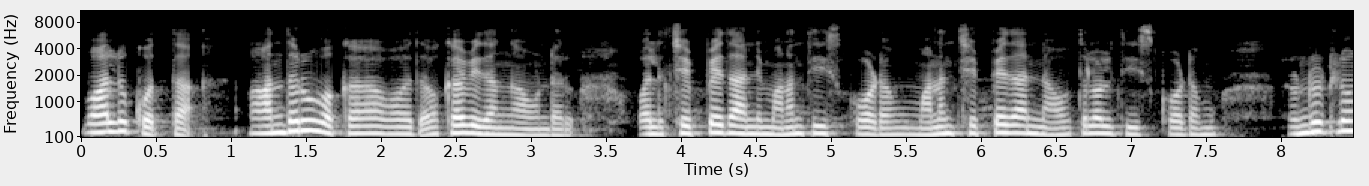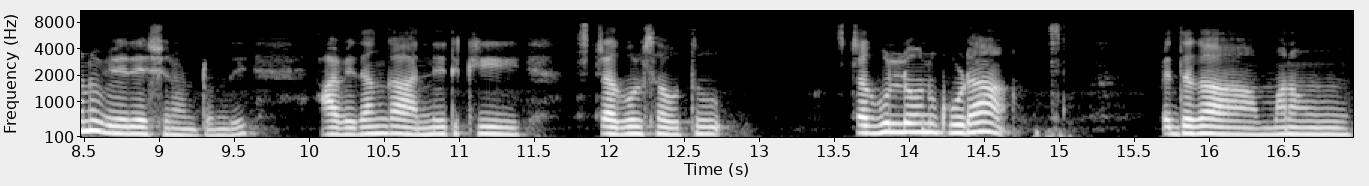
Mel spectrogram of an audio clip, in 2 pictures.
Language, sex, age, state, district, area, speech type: Telugu, female, 30-45, Andhra Pradesh, Nellore, urban, spontaneous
